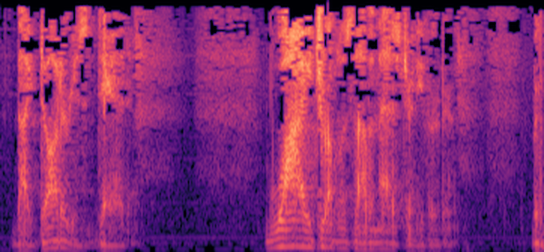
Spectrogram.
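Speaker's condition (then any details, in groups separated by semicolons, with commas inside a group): Total laryngectomy, complete laryngectomy, voice prosthesis; complete laryngectomy for larynx cancer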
